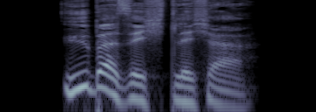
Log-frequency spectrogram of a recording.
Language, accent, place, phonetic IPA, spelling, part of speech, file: German, Germany, Berlin, [ˈyːbɐˌzɪçtlɪçɐ], übersichtlicher, adjective, De-übersichtlicher.ogg
- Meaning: 1. comparative degree of übersichtlich 2. inflection of übersichtlich: strong/mixed nominative masculine singular 3. inflection of übersichtlich: strong genitive/dative feminine singular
